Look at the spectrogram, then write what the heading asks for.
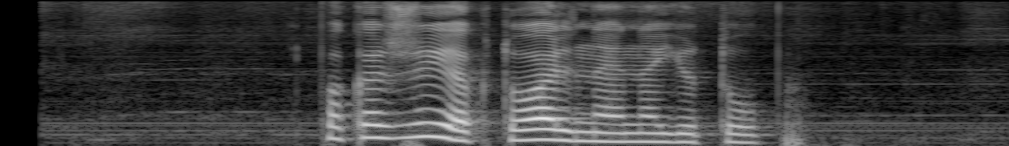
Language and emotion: Russian, sad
